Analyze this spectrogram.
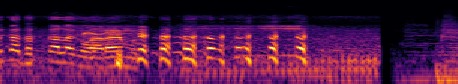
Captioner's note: laughs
